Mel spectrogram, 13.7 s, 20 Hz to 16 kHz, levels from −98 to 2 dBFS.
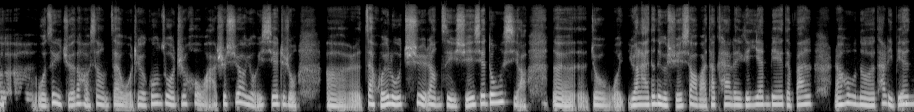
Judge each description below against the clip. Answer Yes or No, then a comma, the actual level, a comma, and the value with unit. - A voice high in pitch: Yes, high, 195 Hz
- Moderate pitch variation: Yes, average, 3.2 semitones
